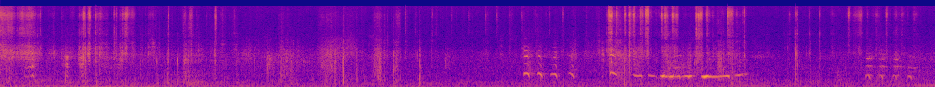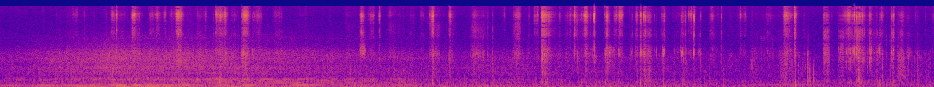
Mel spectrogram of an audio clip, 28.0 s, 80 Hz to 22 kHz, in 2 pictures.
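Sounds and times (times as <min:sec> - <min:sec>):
crunching and scraping in snow: 0:00.0 - 0:06.3, 0:19.3 - 0:28.0.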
